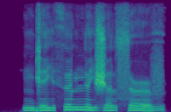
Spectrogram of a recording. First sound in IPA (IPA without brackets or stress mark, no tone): ŋ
